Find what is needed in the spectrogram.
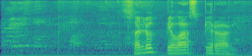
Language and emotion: Russian, neutral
